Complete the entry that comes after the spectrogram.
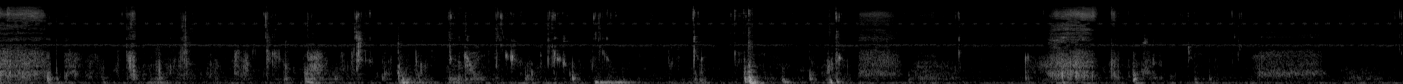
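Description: Close-miked chewing of a mouthful of noodles: irregular wet mouth clicks and smacks, with a longer noisy burst about ten seconds in.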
